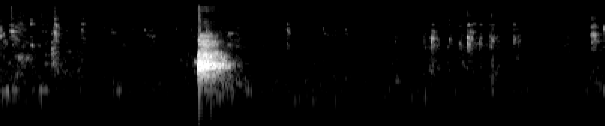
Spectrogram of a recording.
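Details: Young Cavalier King Charles Spaniel puppies, eight together in an indoor pen, wrestling and playing: one short, sharp bark rings out, followed by long quiet stretches broken only by faint scattered clicks and soft scuffles.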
